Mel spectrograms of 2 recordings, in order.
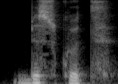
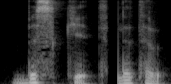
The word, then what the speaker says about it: biscuit: 11 biscuit ብዙሓት ሰባት ብስኩት ወይ ከዓ ቢስኩት ንብሎ ንኾን ኢና። እቲ ቁኑዕ ኣገባብ ግን ብስኪት ሲለብል ኣለዎ። እቲ ስትረስ ኣብቲ ቀዳማይ ሲለብል እዩ ማለት እዩ ብስኪት። 12 ፍላወር ሕሩጭ ማለት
